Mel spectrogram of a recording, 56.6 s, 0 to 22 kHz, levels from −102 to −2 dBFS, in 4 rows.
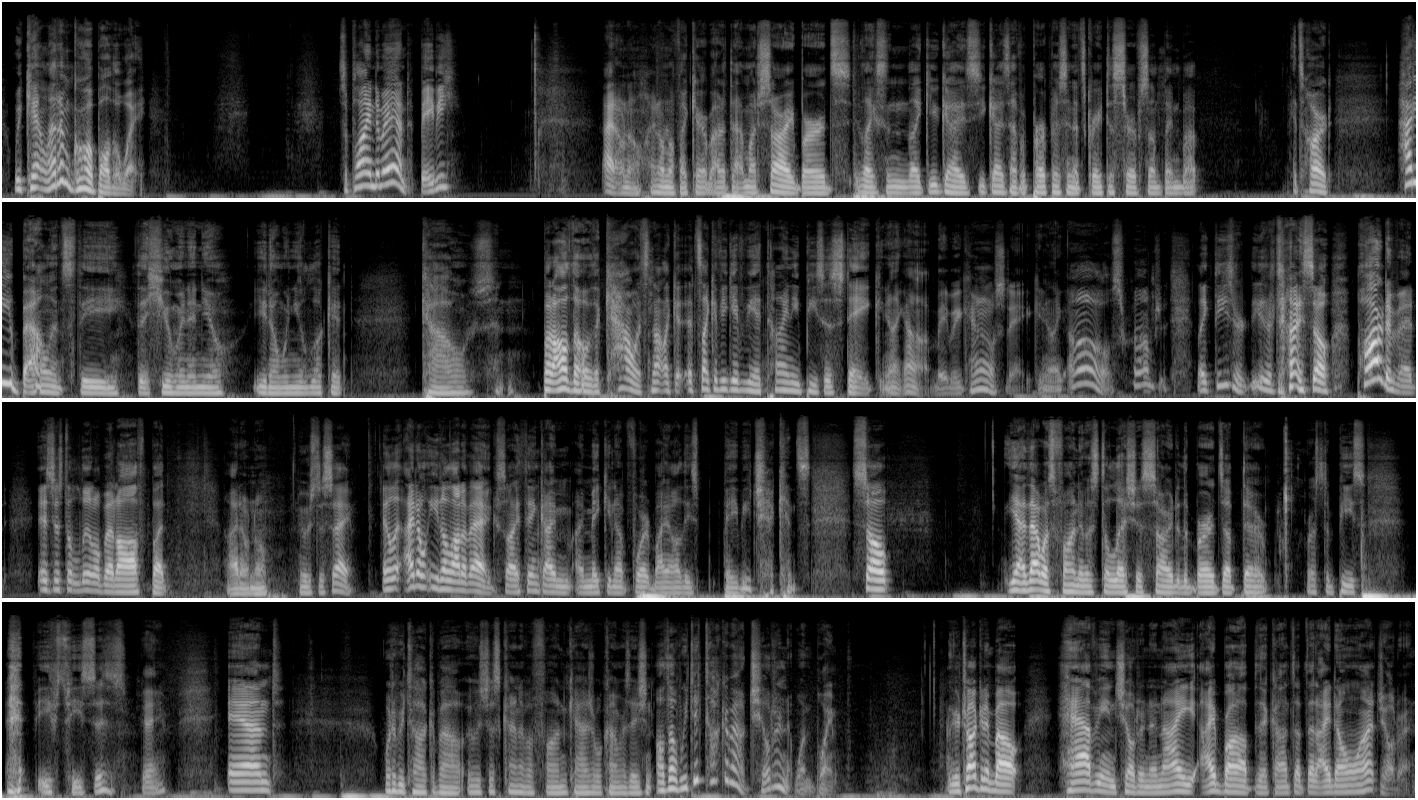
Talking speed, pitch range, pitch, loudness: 215 wpm, 115-160 Hz, 125 Hz, -33 LUFS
